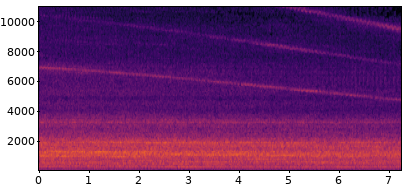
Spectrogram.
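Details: Washing machine WMA50 high-speed spin without ballast: harsh rushing roar with whining tones drifting as speed changes; badly worn drum bearing.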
